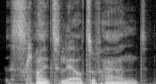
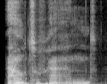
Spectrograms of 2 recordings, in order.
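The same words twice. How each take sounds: First: Said in the usual way. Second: Scornful echo, pitched up; disparaging. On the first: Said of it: "Holmes began". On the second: A narrator's reading. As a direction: throw the words back with disdain. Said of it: "I repeated disparagingly".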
